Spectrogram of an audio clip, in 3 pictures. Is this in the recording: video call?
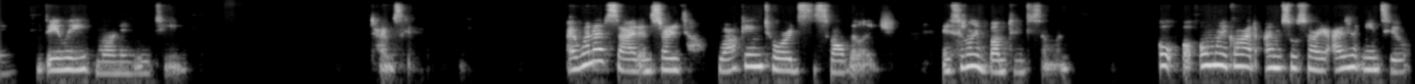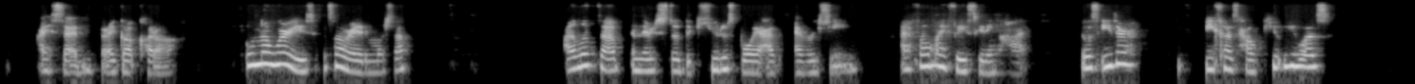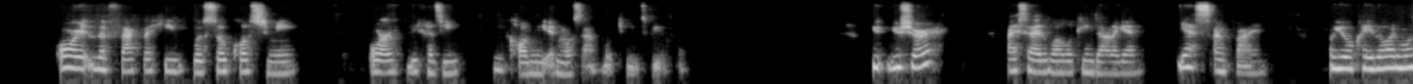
yes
